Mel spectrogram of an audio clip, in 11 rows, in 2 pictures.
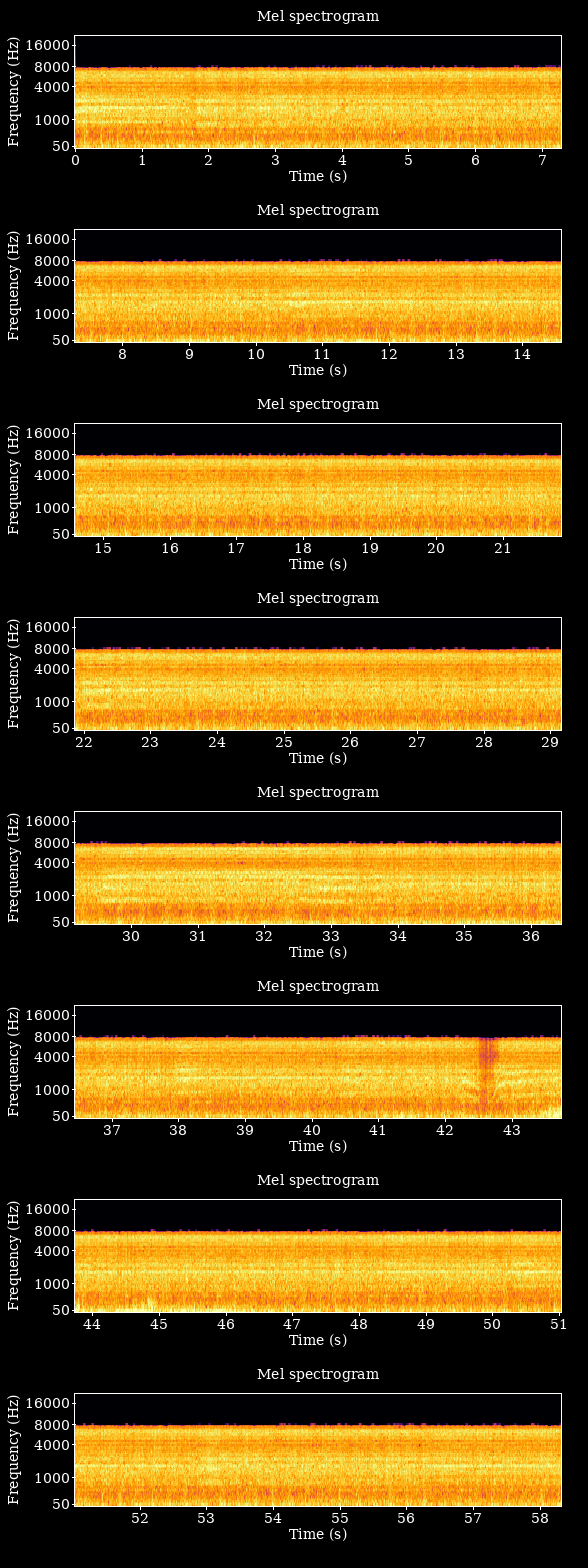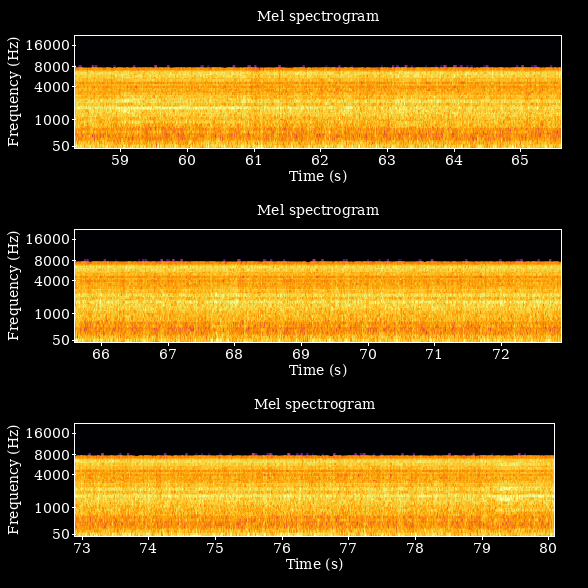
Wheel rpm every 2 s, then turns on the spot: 230, 230, 230, 230, 230, 230, 230, 230, 230, 230, 230, 230, 230, 230, 230, 190, 210, 230, 230, 230, 210, 180, 230, 230, 230, 230, 230, 230, 230, 230, 230, 230, 230, 230, 230, 230, 230, 230, 230, 230.
none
